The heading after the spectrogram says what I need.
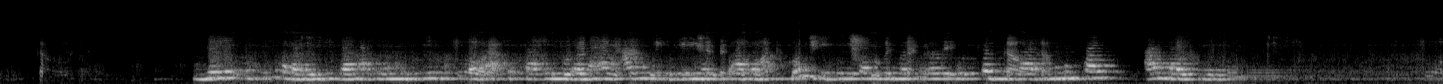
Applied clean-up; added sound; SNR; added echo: neural separator model SepFormer DNS4.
